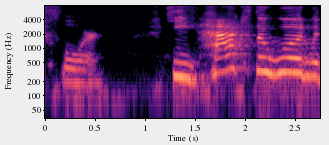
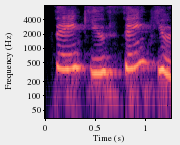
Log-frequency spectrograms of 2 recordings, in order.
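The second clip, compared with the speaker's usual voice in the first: high, loud overflowing thanks; mother thanking the hero; grateful cry; 10 semitones higher, 4 dB louder than usual. Acted. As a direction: gush with relief. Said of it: "the mother cried".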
